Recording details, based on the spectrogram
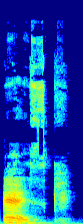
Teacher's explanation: O ask, o K, não vibra as cordas vocais.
